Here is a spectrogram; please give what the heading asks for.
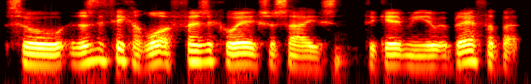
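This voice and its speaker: A Scottish man in casual comedy-podcast chat, swearing freely and rambling through his points. His voice sits at a middling pitch, recorded dry and close with no room sound. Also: a little fast, no echo. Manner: sweary, rambling, easily breaks into laughter. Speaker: podcast co-host.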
